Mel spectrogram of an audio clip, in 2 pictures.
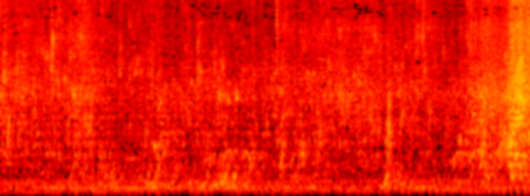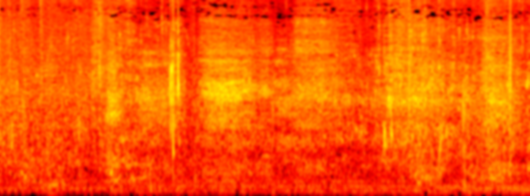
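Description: Swimming-pool water splashing and trickling as swimmers move and surface, louder from about five seconds in, with one sharp splash about seven seconds in. A steady low hum runs underneath.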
